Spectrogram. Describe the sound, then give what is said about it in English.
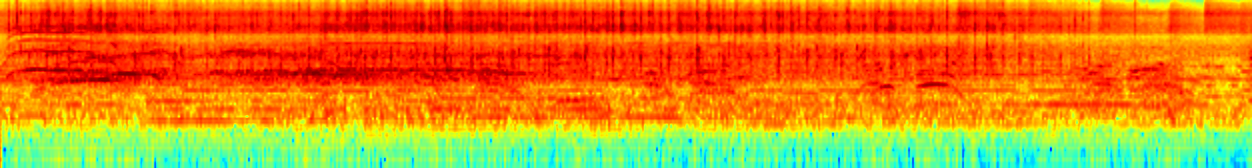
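A large crowd at a rally cheers and applauds continuously, a dense wash of clapping and scattered shouts that stays loud and steady throughout, with voices rising above the roar. “And as I look out right now at this crowd, this is the America that we can be.”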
